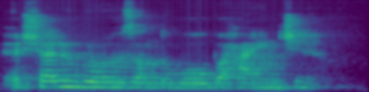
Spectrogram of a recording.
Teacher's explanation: So we've got relaxed sounds on a, the, and you, joining sounds between grows and on, and transforming sounds. So behind and you, the d and you come together to make j.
